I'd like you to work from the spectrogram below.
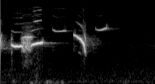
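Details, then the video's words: Orange-headed thrush in teler style: one quick phrase of a slurred whistle, then a sharp falling note and a final high thin whistle, all within about one second, followed by silence. "MASTERAN TELER ANIS MERAH PLONG DAN TELER"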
